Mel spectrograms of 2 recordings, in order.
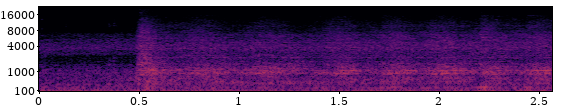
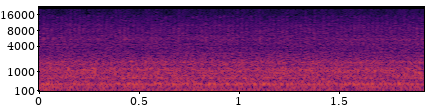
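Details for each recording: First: Mercedes SLK350 after radiator/condenser work and battery reconnection: steady low chugging of the starter turning the engine over with no firing or pickup to idle; long crank, no start. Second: Mercedes SLK350 with about 215,000 miles, started after radiator/condenser replacement: smooth even idle, steady low hum, no knocks or ticks; sounds healthy, though smoke then appeared and owner worries about air in the system or a head gasket.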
